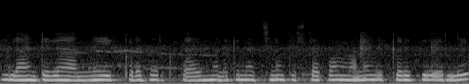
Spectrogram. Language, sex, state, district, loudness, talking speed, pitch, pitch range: Telugu, female, Andhra Pradesh, Chittoor, -26 LUFS, 140 wpm, 205 Hz, 200-210 Hz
